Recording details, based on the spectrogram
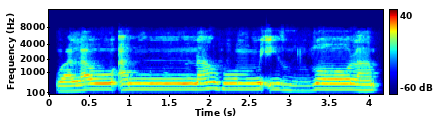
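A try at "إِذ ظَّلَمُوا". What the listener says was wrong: Izzolam. Zo-nya ditebalkan, Ibu. Jangan iz. Kalau iz nanti masuknya ke zal sukun. Tipis. Izzolamu. Izzolamu. Nah, jadi sudah langsung masuk tebal ke huruf to. Kan tadi ya kamil, sempurna, melebur.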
